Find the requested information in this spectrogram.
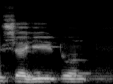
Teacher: شین زبر شاہ ہا زیر یا ہی شہید دال دو پیش دون شہیدن. یہاں پر بھی حروف مدی ہے، یا ساکن ہے، اس سے پہلے ہا کے نیچے زیر ہے جو یا کی مناسب حرکت ہے، اس کو کھینچنا ہے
